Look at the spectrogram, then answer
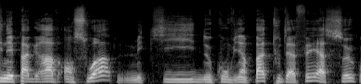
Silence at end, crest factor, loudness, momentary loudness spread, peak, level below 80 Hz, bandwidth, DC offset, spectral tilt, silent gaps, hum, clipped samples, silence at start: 0.05 s; 20 dB; -21 LUFS; 10 LU; -2 dBFS; -50 dBFS; 17.5 kHz; under 0.1%; -5 dB/octave; none; none; under 0.1%; 0 s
